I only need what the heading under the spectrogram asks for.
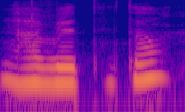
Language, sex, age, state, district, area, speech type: Odia, female, 30-45, Odisha, Subarnapur, urban, spontaneous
